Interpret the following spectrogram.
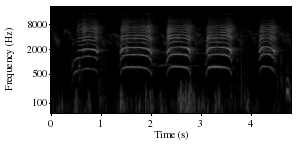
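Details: Goat on a farm where young kids are vaccinated against illness and a newborn is present: five loud, wavering bleats, each roughly half a second to a second long, separated by short pauses, over a quiet background.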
